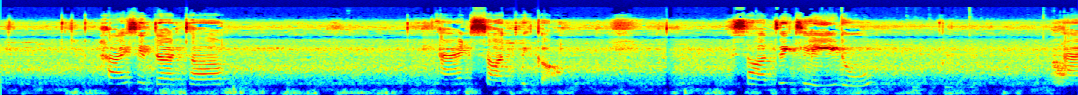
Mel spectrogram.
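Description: A young woman talks calmly and closely into a phone microphone.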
